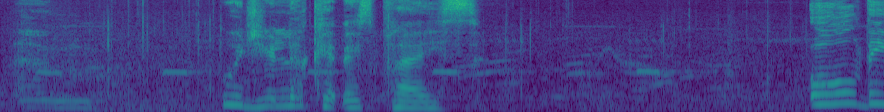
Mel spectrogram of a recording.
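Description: A woman speaks warmly and cheerfully, close by.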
